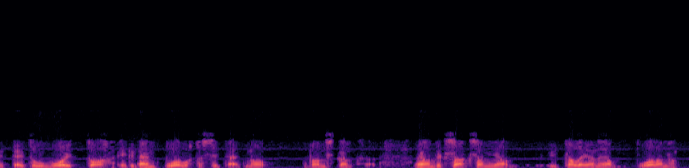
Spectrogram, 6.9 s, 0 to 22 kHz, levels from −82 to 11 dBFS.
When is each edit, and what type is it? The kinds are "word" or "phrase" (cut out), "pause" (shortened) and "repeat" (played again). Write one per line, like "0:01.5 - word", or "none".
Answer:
none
